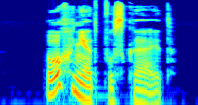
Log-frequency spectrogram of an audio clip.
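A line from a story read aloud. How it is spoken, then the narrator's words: Laughing. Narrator (Russian): рассмеялся Грей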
